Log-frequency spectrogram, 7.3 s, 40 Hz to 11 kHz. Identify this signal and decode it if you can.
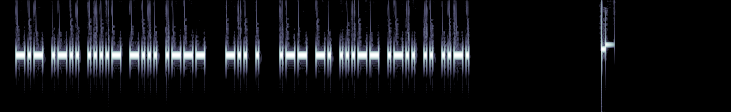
Morse code, heard as a keyed tone, about 40 wpm, 700 Hz. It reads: KL4BJ DE WN3LIF
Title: USA Callsign DE Callsign 40wpm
